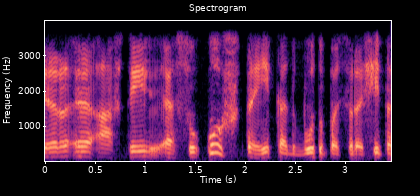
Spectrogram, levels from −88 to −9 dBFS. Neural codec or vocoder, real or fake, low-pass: codec, 44.1 kHz, 7.8 kbps, Pupu-Codec; fake; 3.6 kHz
